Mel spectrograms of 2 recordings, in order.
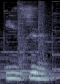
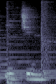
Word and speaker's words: izin: Karena kata izin yang benar adalah kata yang memakai huruf Z, bukan J. Jadi kata izin dibaca izin, bukan izin. Selanjutnya ada kata sekedar.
